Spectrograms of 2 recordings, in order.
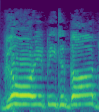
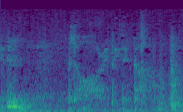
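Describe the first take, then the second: First: High, loud cry of glory; shouted praise. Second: Slow breathless whisper of awe; whispered praise. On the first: Preacher at his peak, crying glory aloud. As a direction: ring it out to the rafters. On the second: Preacher awed by the descending Spirit, whispering. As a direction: hush it like a prayer. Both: Real, not acted.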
